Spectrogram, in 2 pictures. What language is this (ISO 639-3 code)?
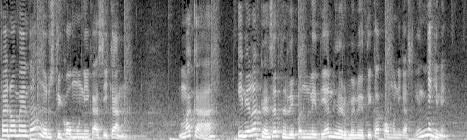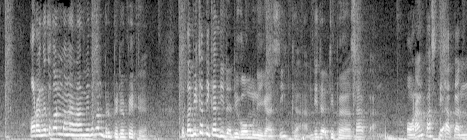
ind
